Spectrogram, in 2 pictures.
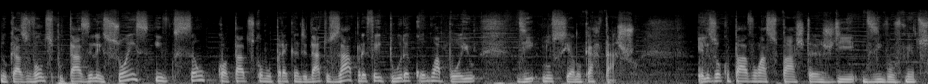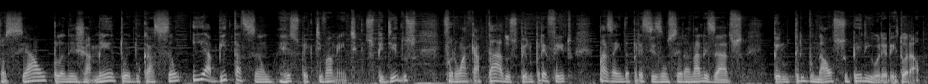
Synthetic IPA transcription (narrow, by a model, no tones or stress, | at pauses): nʊkazʊvɐ̃w̃d͡ʒisput̪aɾɐzelejsõj̃sɪsɐ̃w̃kot̪ad̪ʊskõmʊpɾɛkɐ̃nd͡ʒid̪at̪ʊzapɾefejt̪uɾɐkõw̃ʊapojʊd͡ʒɪlusiɐ̃nʊkaɾt̪a̰ʃʊ̥ | ḛlɪzokupavɐ̃w̃ɐspast̪ɐzd͡ʒɪd̪ɪzẽvowvimẽnt̪ʊ̥sosiawplɐ̃neʒamẽnt̪ʊed̪ukasɐ̃w̃ɪabit̪asɐ̃w̃hespek̚t͡ʃ̪ivɐmḛ̃nt͡ʃɪ̥ʊsped͡ʒid̪ʊsfoɾɐ̃w̃aka̰t̪ad̪ʊspelʊpɾefejt̪ʊ̥mɐzaĩd̪ɐpɾʔesizɐ̃w̃seɾanalizad̪ʊs | pelʊt̪ɾibunawsupeɾioɾḛlḛjt̪oɾa̰w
